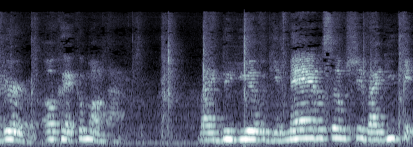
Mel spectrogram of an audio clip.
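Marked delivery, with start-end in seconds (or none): 0.0-1.7 slow, mild, easy, unbothered motherly tone. Imitating how her mom says things: imitating her mom's mild voice. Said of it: "the way that she do it".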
